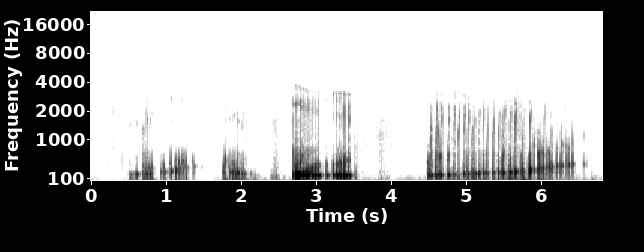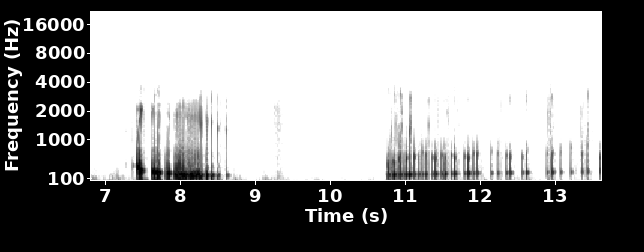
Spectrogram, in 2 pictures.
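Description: Several long gurgling, growling rumbles from the belly with quiet gaps; normal hunger-related bowel sounds.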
